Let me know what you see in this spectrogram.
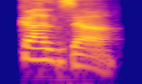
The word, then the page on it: colza: Indian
